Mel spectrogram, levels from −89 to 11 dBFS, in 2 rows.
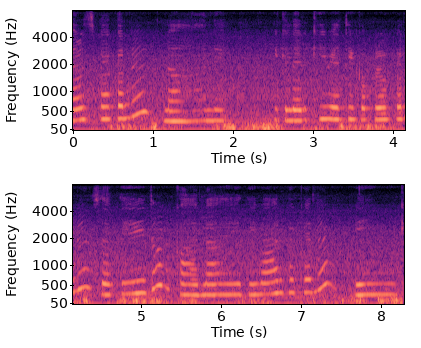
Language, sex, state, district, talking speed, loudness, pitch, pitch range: Hindi, female, Rajasthan, Bikaner, 140 wpm, -16 LUFS, 265 Hz, 250-310 Hz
